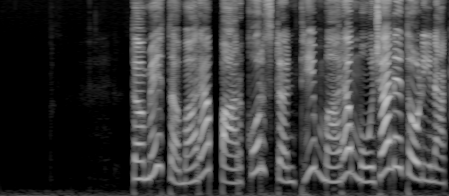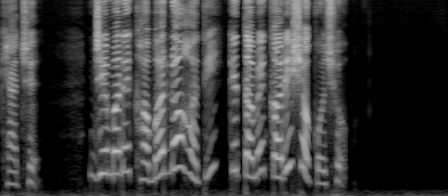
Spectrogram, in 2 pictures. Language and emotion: Gujarati, surprised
